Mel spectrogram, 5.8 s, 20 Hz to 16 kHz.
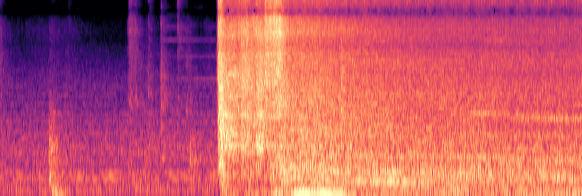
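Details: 2009 Volvo S40 T5 AWD R-Design, flooded-interior rebuild, after failed alternator idler pulley found: pause, quick crank, clean catch, then five-cylinder settles into smooth, steady idle; normal idle.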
